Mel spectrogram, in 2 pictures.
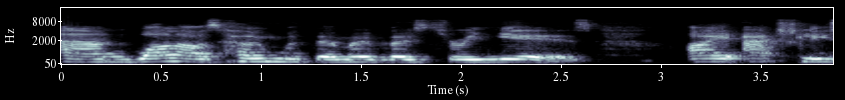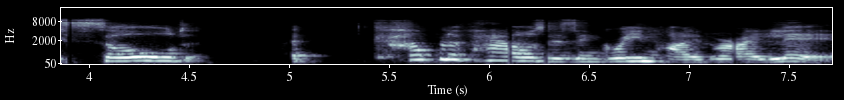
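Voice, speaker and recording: Using a British accent, a woman speaks at a medium pitch and a moderate pace with ordinary pitch variation. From UK. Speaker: real estate branch manager. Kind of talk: webinar interview.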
